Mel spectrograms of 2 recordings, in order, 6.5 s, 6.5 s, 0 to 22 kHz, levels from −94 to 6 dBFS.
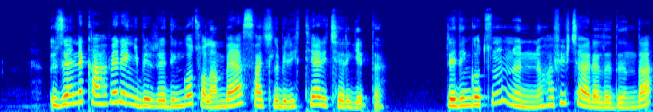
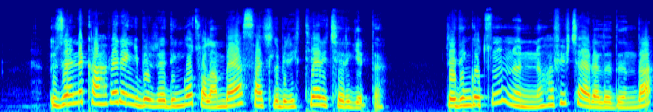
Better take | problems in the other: first | distortion; slight; 10 dB below the speech

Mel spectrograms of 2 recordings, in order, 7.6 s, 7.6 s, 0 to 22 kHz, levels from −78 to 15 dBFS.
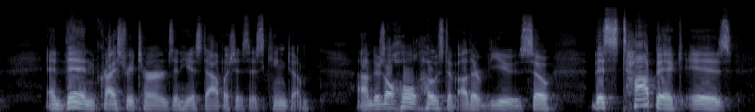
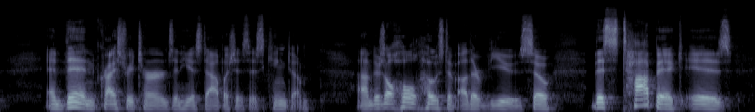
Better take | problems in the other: second | distortion; slight; 10 dB below the speech

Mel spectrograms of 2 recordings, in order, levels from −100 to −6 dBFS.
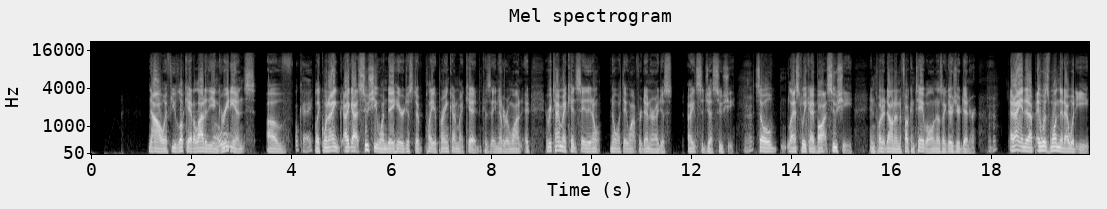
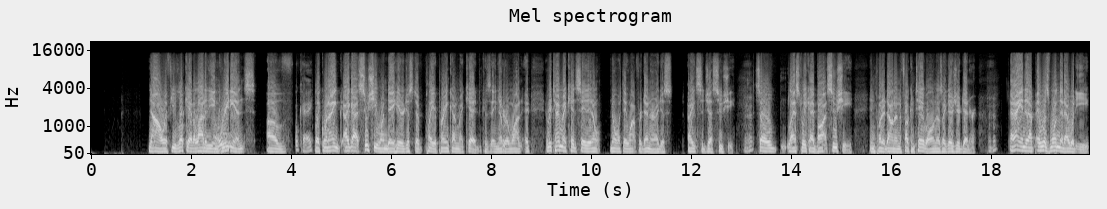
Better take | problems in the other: first | distortion; heavy; 17% of the sound clipped

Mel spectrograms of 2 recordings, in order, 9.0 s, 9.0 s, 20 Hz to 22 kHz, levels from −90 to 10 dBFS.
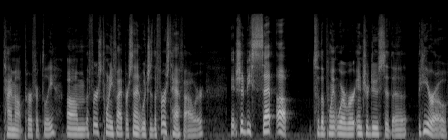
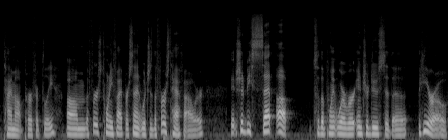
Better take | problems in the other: first | muffled; slightly; fading above 1.5 kHz

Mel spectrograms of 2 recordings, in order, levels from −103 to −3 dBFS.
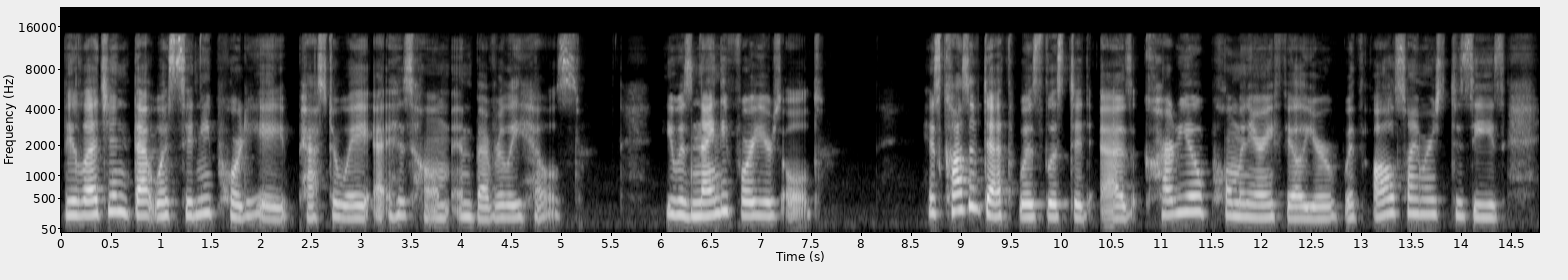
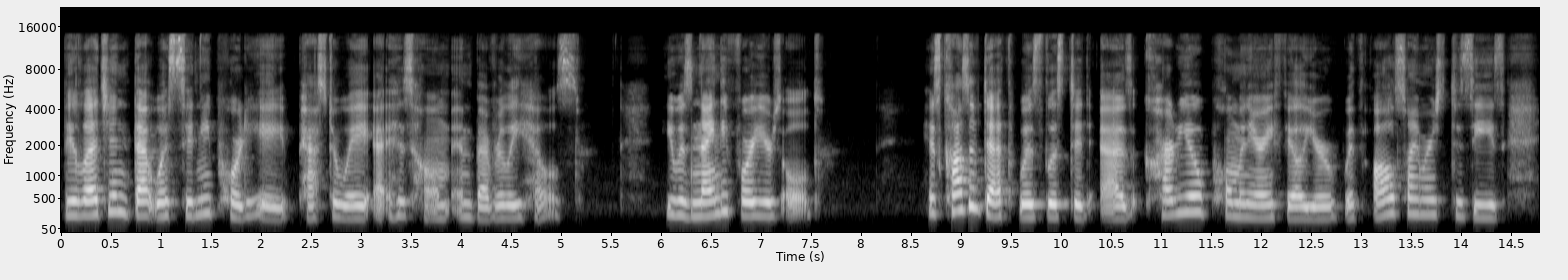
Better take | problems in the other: first | thin; somewhat; fading below 350 Hz

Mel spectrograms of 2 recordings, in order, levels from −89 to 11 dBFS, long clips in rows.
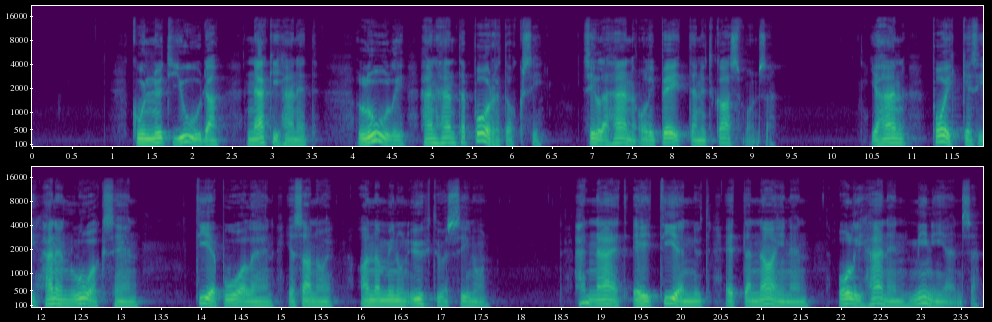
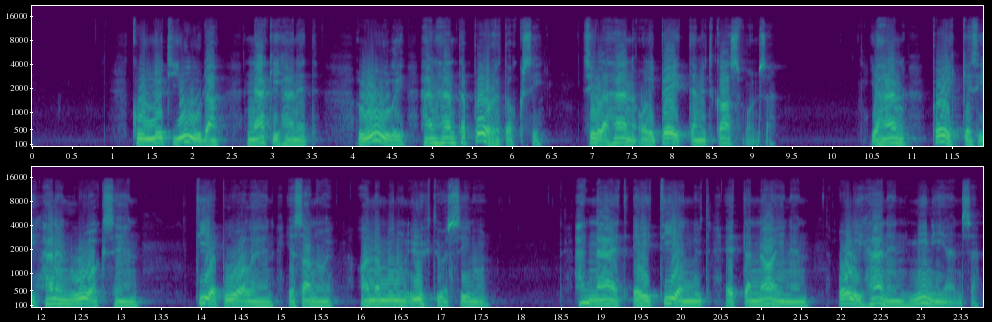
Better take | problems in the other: first | distortion; heavy; 7 dB below the speech

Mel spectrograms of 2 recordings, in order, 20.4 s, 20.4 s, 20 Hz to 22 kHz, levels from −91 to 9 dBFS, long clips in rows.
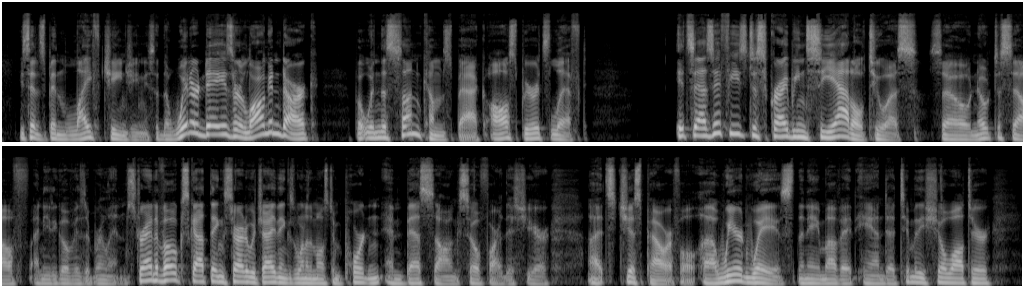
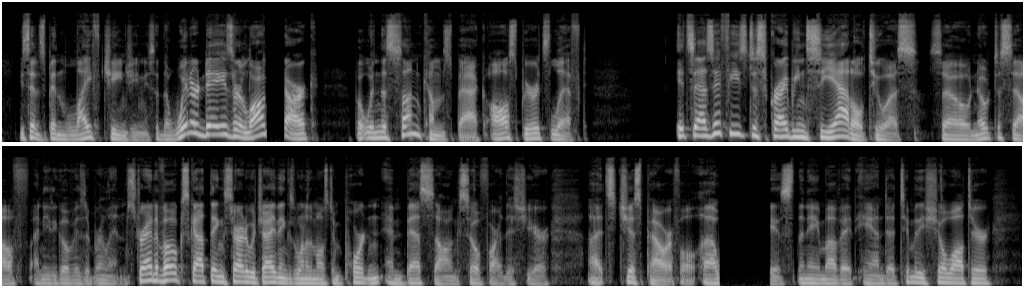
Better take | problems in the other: first | audio cutting out; at 2.5 s and at 17 s for 0.5 s

